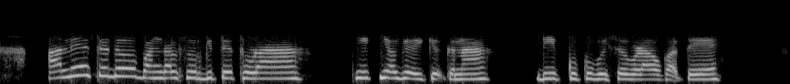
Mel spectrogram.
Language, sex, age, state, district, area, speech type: Santali, female, 30-45, Jharkhand, Pakur, rural, conversation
